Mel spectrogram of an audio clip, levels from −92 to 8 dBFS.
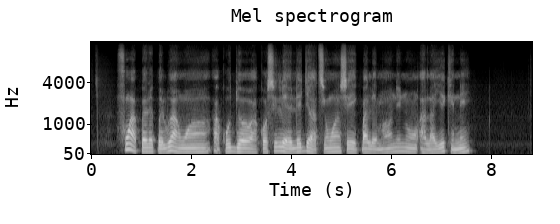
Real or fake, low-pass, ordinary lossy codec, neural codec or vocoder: fake; 14.4 kHz; none; autoencoder, 48 kHz, 32 numbers a frame, DAC-VAE, trained on Japanese speech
